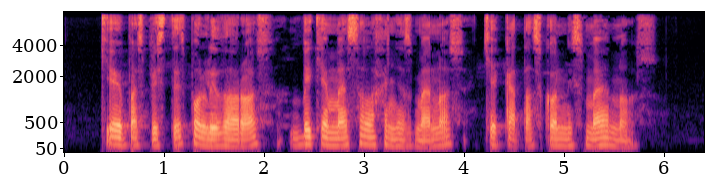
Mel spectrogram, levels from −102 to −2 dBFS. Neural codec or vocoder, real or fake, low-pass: none; real; 7.2 kHz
